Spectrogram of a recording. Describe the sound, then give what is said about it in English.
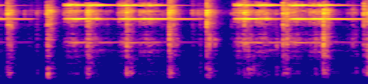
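Bicycle bell ringing in an audio video game: a rapid, bright metallic trill repeated many times without pause for the whole clip, with no voices. “Coming up on the left is a bicycle, it sounds like.”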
